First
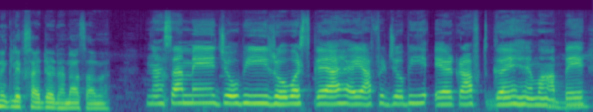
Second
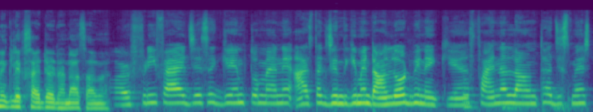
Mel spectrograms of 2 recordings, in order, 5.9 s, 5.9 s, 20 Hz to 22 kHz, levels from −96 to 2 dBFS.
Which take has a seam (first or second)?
second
